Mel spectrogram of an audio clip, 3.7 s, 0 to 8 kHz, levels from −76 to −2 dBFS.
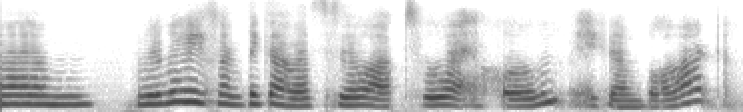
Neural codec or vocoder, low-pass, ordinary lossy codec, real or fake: codec, 16 kHz, 0.5 kbps, FreqCodec, smaller model; none; none; fake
